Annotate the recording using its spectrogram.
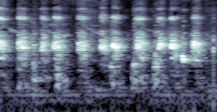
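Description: Poultry calling in a fast run of short, high chirps, about six a second.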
